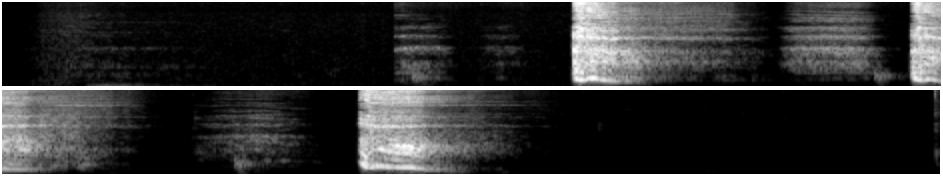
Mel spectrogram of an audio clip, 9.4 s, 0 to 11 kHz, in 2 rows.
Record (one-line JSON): {"three_cough_length": "9.4 s", "three_cough_amplitude": 32768, "three_cough_signal_mean_std_ratio": 0.26, "survey_phase": "beta (2021-08-13 to 2022-03-07)", "age": "65+", "gender": "Male", "wearing_mask": "No", "symptom_none": true, "smoker_status": "Never smoked", "respiratory_condition_asthma": false, "respiratory_condition_other": false, "recruitment_source": "REACT", "submission_delay": "0 days", "covid_test_result": "Negative", "covid_test_method": "RT-qPCR"}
